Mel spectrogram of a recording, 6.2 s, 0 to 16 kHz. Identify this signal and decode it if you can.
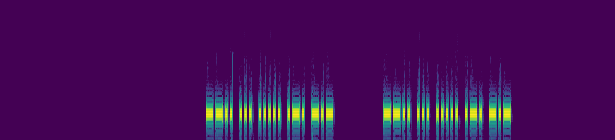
Morse code, heard as a keyed tone, about 51 wpm, 700 Hz. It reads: ZS5RK ZS5RK
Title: DXCC-100 Call Signs - 5 Characters - Repeated 2x - 50wpm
